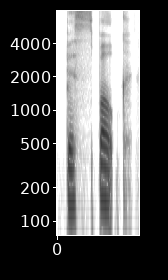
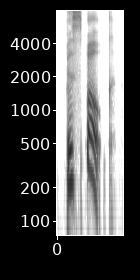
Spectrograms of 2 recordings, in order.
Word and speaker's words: bespoke: Now, this is a wonderfully elegant word, bespoke. Let's say it. Bespoke. Bespoke. Stress on the second syllable. Bespoke.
